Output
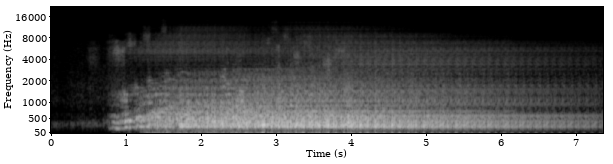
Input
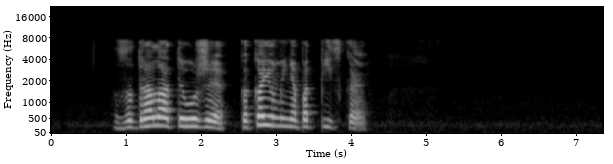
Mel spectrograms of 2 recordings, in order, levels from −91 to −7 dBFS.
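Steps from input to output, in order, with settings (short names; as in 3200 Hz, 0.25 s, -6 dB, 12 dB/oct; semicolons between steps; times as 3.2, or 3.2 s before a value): phase scrambler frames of 0.2 s; speaker cabinet 180–5700 Hz, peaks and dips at 320 Hz +7 dB, 460 Hz -9 dB, 700 Hz -10 dB, 1100 Hz +3 dB, 1700 Hz +3 dB; in parallel at -7 dB: sine folder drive 10 dB, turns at -18.5 dBFS; on the sum: treble ducked by the level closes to 340 Hz, closed at -27.5 dBFS; on a send: swelling echo 0.107 s, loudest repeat 8, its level -6 dB; on the sum: echoes that change speed 0.353 s, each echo +4 st, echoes 3; transient shaper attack +6 dB, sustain -4 dB; gain -3.5 dB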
